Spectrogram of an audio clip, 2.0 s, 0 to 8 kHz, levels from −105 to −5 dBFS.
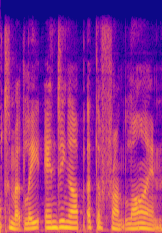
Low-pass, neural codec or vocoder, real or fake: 7.2 kHz; codec, 16 kHz, 4.8 kbps, FACodec; fake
